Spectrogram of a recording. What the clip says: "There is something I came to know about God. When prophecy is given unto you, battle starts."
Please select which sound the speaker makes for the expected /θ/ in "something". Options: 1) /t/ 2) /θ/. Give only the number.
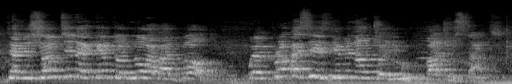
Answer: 1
